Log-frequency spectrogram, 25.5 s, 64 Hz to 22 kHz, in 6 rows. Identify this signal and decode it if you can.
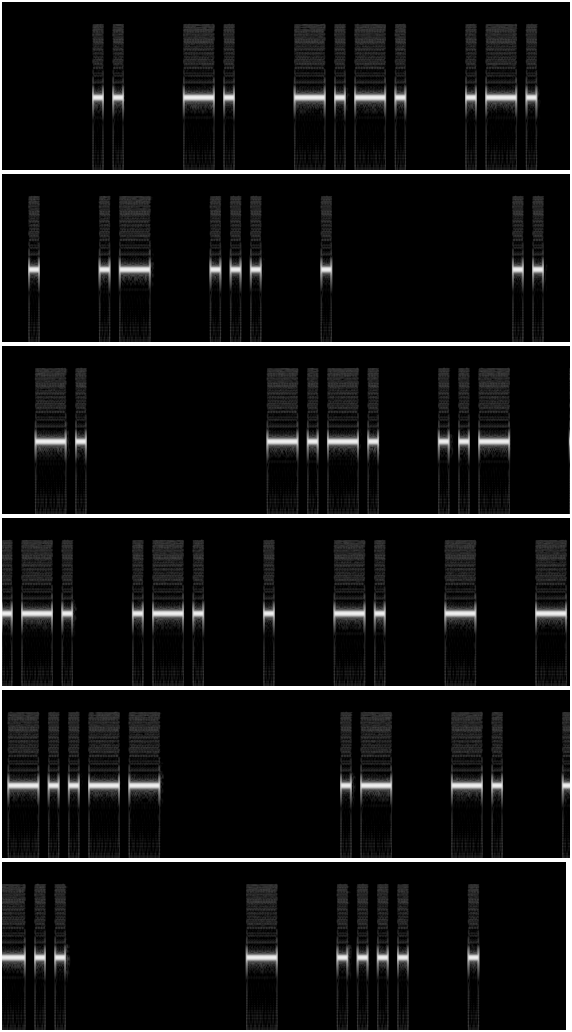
Morse code, heard as a keyed tone, about 16 wpm, spaced as for 11 wpm, 800 Hz. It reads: INCREASE IN CURRENT, AND THE
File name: Technical Subjects / Technical Subjects-mp3s / XL @10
